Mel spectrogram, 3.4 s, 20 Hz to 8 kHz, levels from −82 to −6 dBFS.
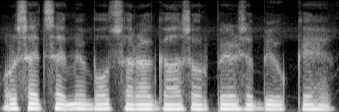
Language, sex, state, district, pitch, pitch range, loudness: Hindi, male, Arunachal Pradesh, Lower Dibang Valley, 115 Hz, 110-120 Hz, -14 LUFS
